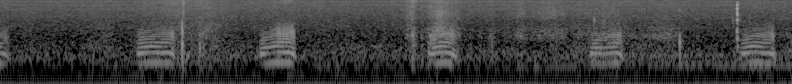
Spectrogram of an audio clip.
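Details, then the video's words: Male guinea pig Kenny, kept as a pet and struggling to breathe, produces five rasping, squeaky wheezes about a second apart, each with a wobbling pitch, plus light tapping noises. "Guinea pig has breathing problem HELP!"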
